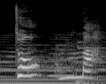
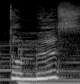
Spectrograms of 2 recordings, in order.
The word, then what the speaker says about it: Thomas: Ça se prononce Thomas, pas Thomas.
